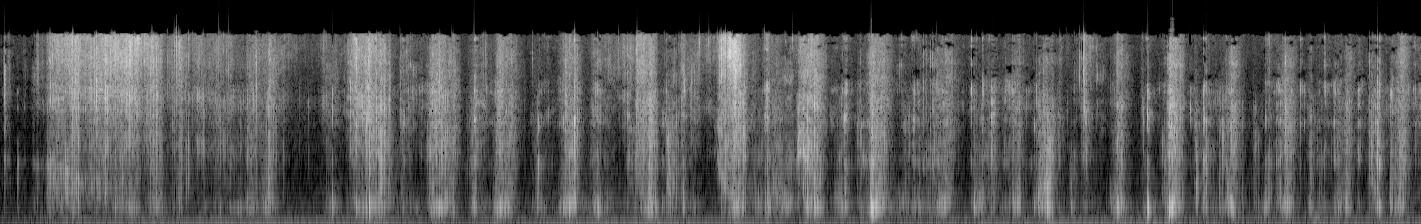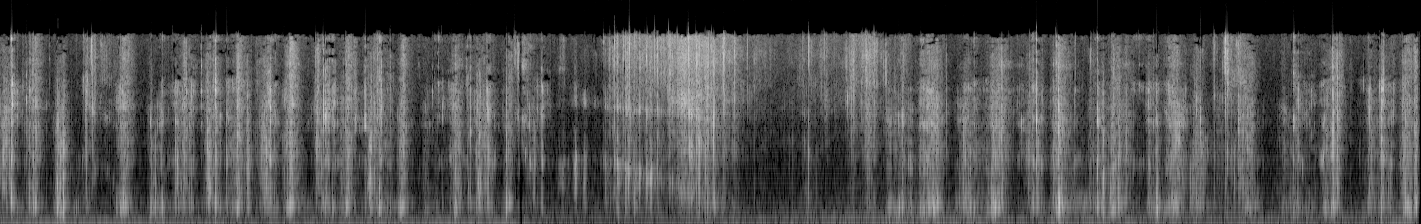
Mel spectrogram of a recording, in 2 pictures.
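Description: Close-miked crunching and chewing as bites are taken from deep-fried Korean corn dogs with a crisp crumb and potato-cube coating, a rapid, irregular run of crisp crackles throughout.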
